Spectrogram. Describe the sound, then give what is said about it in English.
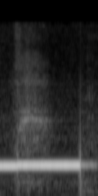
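Steady electronic sine tone from a color sensor linked to a chip at the back of the head, the tone for purple. One pure mid-pitched note holds evenly for about a second before cutting off. “this is the sound of purple.”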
